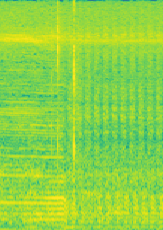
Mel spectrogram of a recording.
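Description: Small electric vibration motor of a handheld rechargeable wand massager running with a steady low hum. Two light clicks come just before a second in.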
